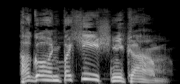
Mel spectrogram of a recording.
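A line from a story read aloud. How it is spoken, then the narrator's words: Shouted, female. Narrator (Russian): прокричала она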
